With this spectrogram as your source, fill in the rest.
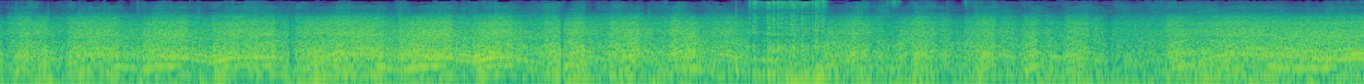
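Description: Tyres churn through loose dirt.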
